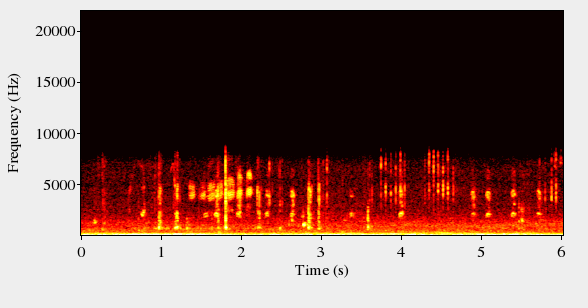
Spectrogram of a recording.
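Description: A small bird pecking and shuffling on a wooden seed tray close to the microphone: scattered light taps and clicks, a few brief high chirps, and a quick run of ticks a little before the end, over a steady low rumble.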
